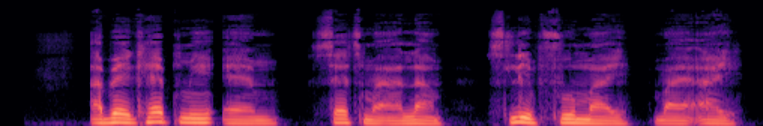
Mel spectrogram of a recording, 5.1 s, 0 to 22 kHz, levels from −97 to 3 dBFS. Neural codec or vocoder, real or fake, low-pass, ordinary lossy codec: none; real; 19.8 kHz; MP3, 64 kbps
